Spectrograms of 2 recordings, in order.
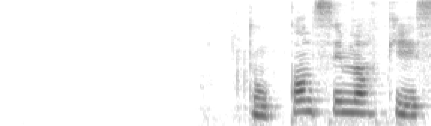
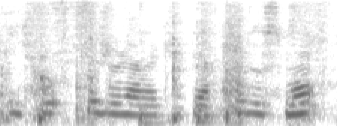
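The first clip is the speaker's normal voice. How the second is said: ordinary delivery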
